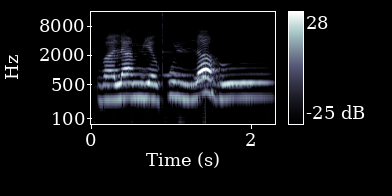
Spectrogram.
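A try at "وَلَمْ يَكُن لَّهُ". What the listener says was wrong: और वलम यकुल्लाहु के अंदर जो लाम है ये मुतहर्रिक है, और मुतहर्रिक हर्फ को खींचा नहीं जाता, ठीक है।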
